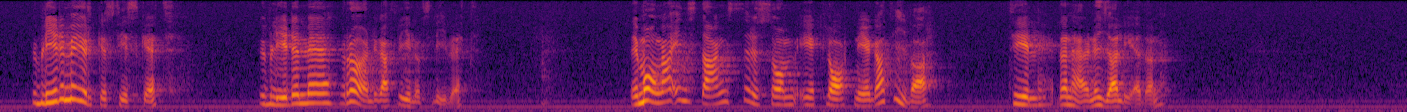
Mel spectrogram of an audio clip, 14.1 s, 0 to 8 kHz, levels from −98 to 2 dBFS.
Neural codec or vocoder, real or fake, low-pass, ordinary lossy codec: none; real; none; none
